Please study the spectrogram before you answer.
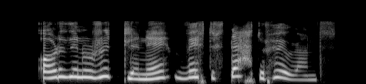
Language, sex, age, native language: Icelandic, female, 11, Icelandic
